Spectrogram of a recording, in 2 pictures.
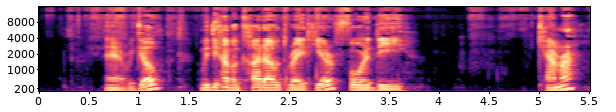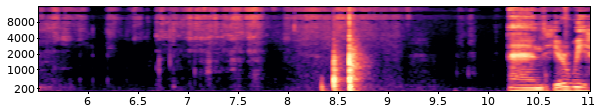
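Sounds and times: box lid knocking on table: 8.4s - 8.8s.

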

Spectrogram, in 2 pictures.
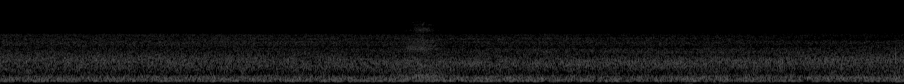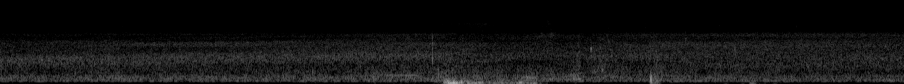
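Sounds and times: light wind: 12.4s - 16.8s
water swishing: 13.4s - 15.8s
low thump: 13.5s - 14.4s.

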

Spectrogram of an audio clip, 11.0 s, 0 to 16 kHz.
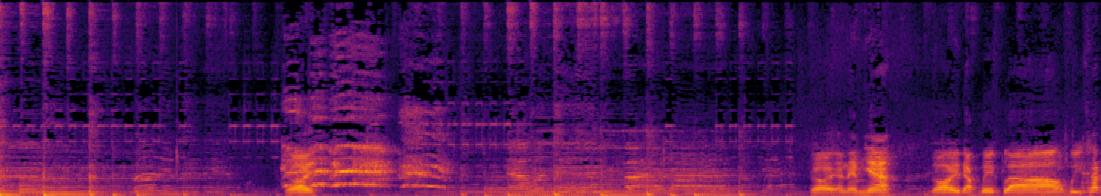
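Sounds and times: faint music from hi-fi: 0.0s - 11.0s
rooster crowing: 2.8s - 4.8s.

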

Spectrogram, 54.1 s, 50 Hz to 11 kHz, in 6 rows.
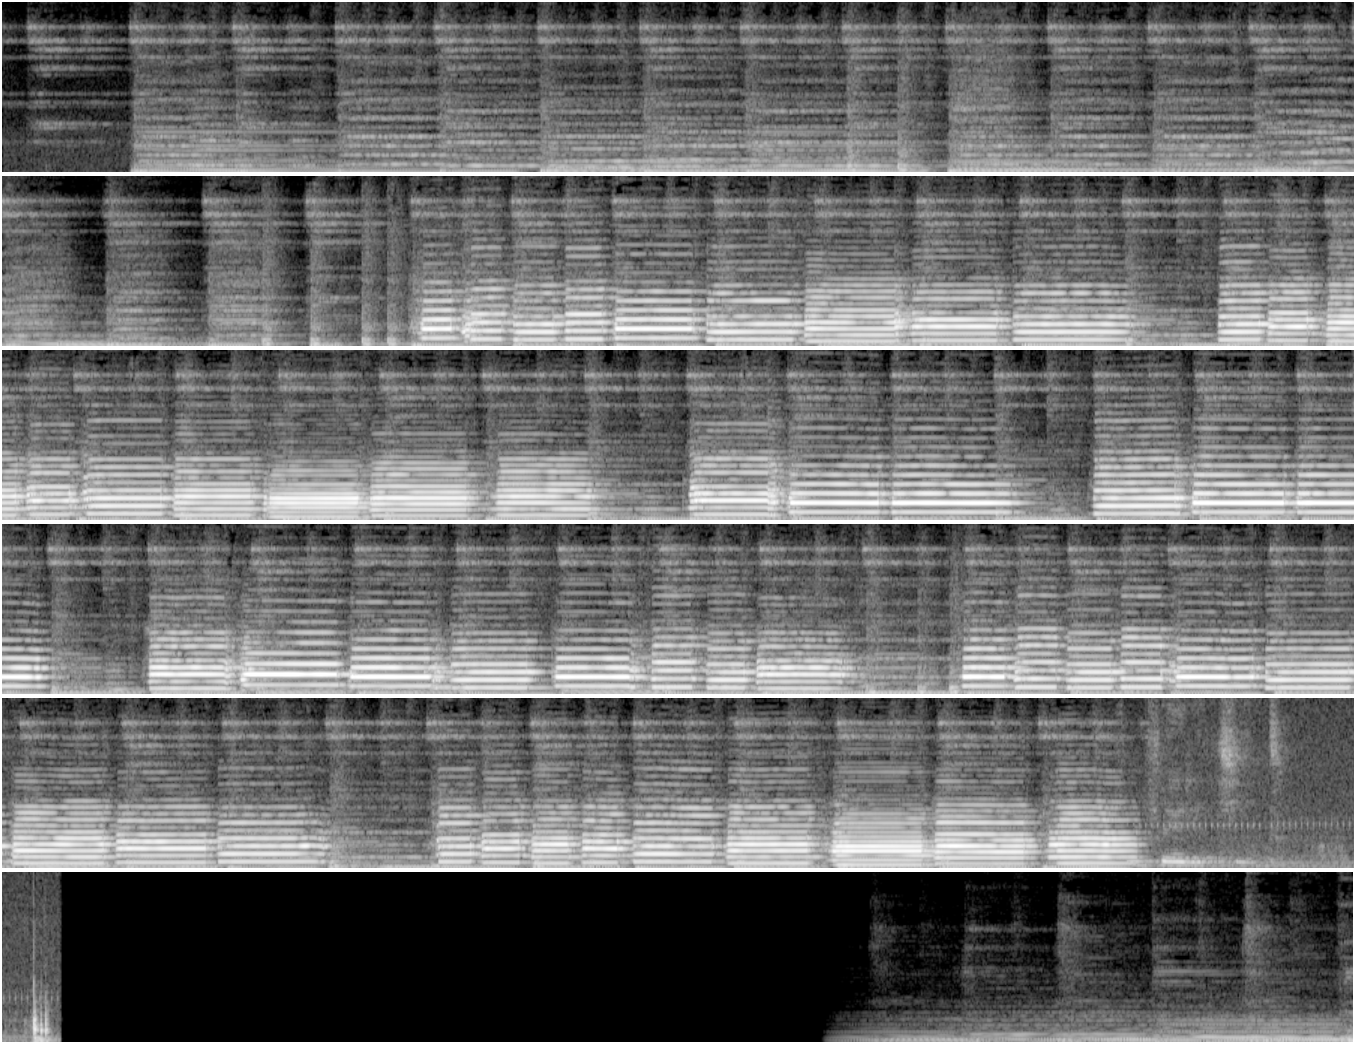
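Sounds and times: oboe melody: 11.8s - 43.6s.

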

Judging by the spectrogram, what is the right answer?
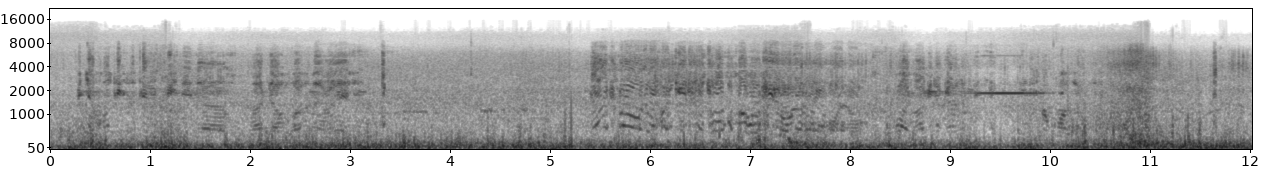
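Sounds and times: wind buffeting microphone: 0.0s - 12.0s
voices: 0.3s - 10.7s.

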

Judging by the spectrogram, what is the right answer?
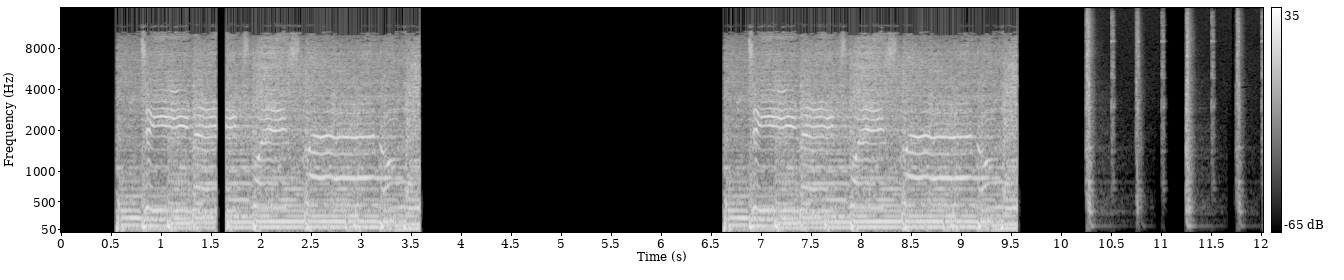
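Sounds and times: clock ticking: 10.2s - 12.0s.

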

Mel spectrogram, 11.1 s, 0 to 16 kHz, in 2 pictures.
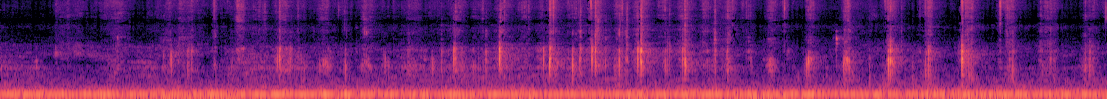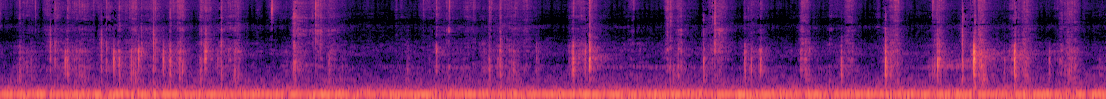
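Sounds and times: stick stirring in plastic cup: 0.0s - 11.0s.

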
